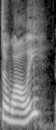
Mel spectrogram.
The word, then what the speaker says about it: Diwali: Is it pronounced Diwali? – Yes.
